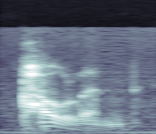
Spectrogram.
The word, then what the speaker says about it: Poulan: like to remind you that our name is Poland and for a tough Dependable chainsaw Poland is The Only Name you need to remember no matter how you pronounce it Poland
